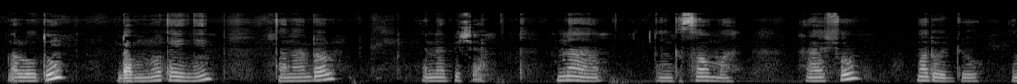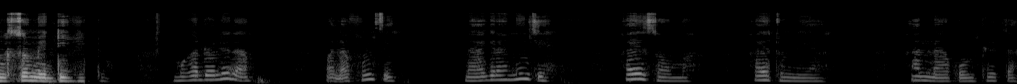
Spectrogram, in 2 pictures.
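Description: All the way through, the speech has a gritty, metallic top end that stops dead around 11.5 kHz, likely from HE-AAC compression at something like 12 kbps. From 11.01 s to the end, the level drops by about 17 dB, likely because one channel is inverted and cancels in the mono sum.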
